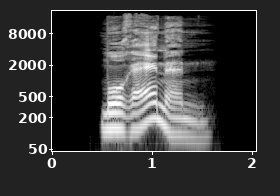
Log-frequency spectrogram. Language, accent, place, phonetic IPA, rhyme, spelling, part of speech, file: German, Germany, Berlin, [moˈʁɛːnən], -ɛːnən, Moränen, noun, De-Moränen.ogg
- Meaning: plural of Moräne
